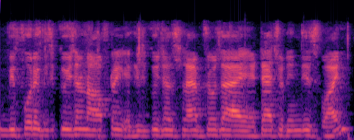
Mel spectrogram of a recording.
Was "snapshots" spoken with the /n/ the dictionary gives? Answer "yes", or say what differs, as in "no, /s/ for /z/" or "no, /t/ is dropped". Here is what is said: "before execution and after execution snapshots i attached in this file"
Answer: no, /l/ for /n/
